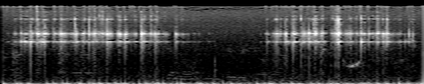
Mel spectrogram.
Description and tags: Ice rattling in a shaken glass, recorded with a stereo microphone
